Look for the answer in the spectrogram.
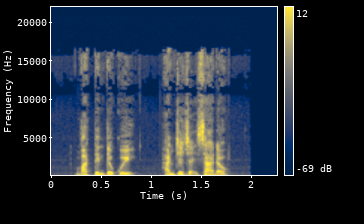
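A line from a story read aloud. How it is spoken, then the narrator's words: Several voices shouting. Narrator (Vietnamese): có nhiều tiếng quát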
